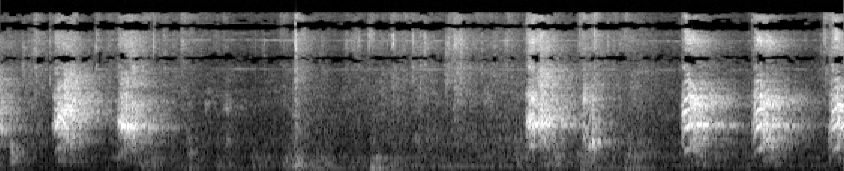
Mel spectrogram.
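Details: Doris, a Shih Tzu that loves balloons, gives sharp, high barks in quick bursts with pauses between.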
